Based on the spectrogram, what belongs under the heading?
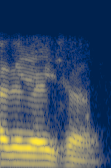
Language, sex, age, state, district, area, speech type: Maithili, male, 60+, Bihar, Madhepura, rural, conversation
